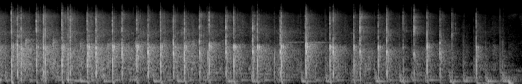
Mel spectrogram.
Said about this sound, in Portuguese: Por favor, palmas gente!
